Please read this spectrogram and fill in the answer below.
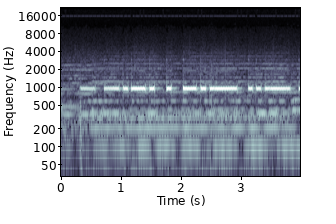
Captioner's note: device beeping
